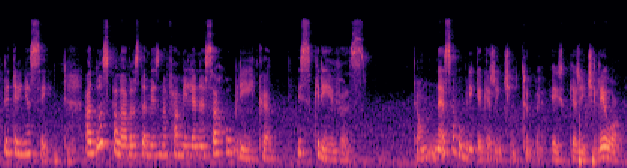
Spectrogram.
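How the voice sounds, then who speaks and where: A woman teacher with a medium-pitched voice reads a schoolbook aloud to young children and explains it patiently, going slowly and repeating words for them. There is a little hiss or hum in the audio.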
